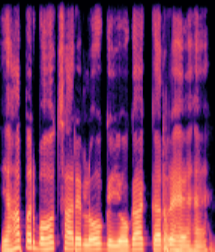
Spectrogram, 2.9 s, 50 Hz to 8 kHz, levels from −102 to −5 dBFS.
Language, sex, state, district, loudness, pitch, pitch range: Hindi, male, Jharkhand, Ranchi, -15 LUFS, 160 Hz, 140-175 Hz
